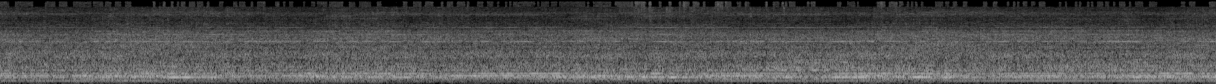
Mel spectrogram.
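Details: Upright vacuum running in carpet mode; steady, even mid-pitched motor whir with no surging or grinding, running normally.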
